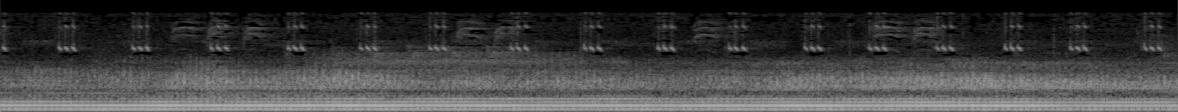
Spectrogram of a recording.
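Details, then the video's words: Crickets in a vast meadow in the morning, short high double-pulsed chirps repeated about twice a second, half masked by a loud steady low drone like a passing plane. "Morning Crickets"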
